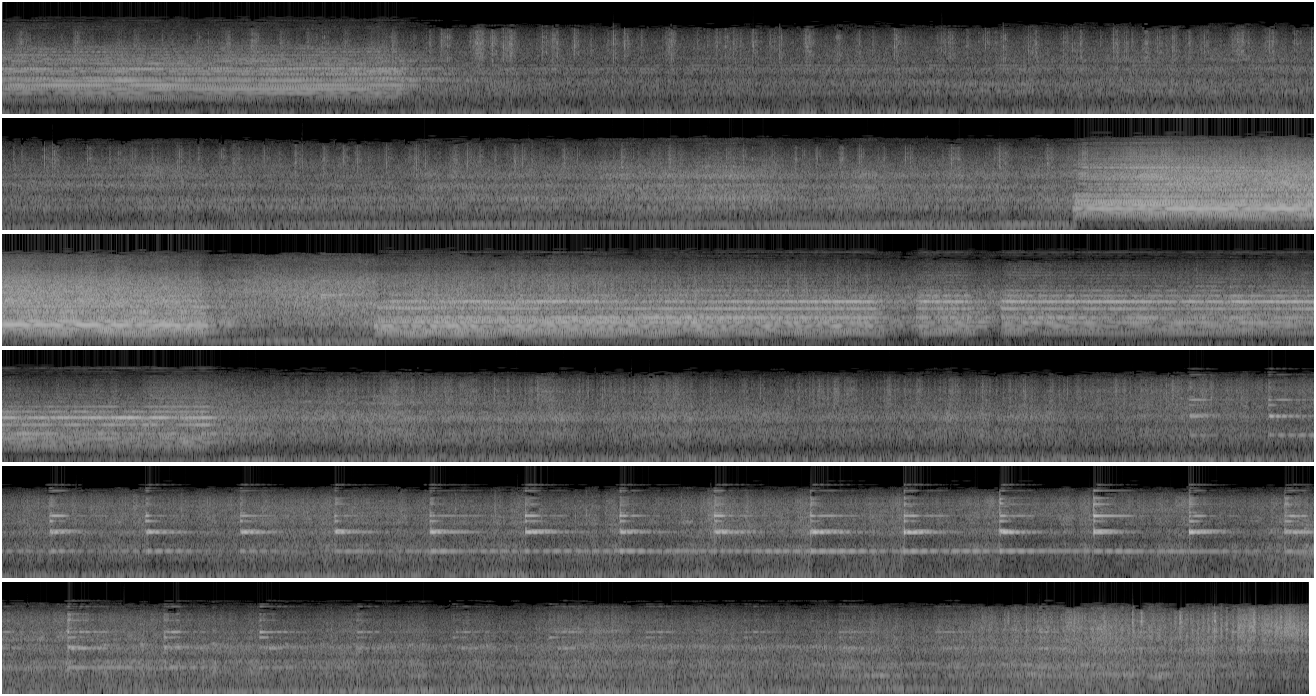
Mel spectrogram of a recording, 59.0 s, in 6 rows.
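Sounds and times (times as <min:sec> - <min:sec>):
diesel train horn: 0:00.0 - 0:03.5, 0:17.8 - 0:21.6, 0:22.4 - 0:31.5
low rumble of train: 0:00.0 - 0:59.0.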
